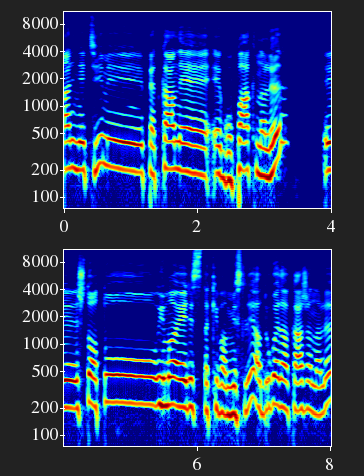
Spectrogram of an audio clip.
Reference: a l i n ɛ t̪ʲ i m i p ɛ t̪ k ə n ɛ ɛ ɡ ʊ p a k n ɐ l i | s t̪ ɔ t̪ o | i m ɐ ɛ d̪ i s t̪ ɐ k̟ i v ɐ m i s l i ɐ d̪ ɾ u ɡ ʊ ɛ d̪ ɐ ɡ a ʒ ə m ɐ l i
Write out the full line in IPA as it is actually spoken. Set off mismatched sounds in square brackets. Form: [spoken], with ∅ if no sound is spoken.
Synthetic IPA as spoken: a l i n ɛ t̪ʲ i m i p ɛ t̪ k [a] n ɛ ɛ ɡ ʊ p a k n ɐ l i | [ʃ] t̪ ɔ t̪ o | i m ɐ ɛ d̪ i s t̪ ɐ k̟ i v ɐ m i s l i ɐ d̪ ɾ u ɡ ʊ ɛ d̪ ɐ [k] a ʒ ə [n] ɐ l i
